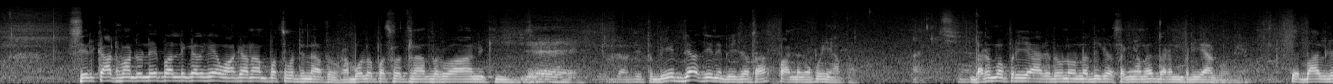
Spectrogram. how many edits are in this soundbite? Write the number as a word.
one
